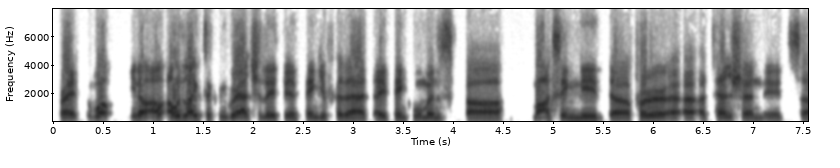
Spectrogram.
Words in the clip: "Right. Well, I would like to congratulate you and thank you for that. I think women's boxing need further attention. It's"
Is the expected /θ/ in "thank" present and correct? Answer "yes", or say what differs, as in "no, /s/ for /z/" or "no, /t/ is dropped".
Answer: yes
